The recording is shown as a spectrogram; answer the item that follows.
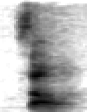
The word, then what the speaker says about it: Zahlen: Zahlen. Is that how you say it? Zahlen. Yeah, see, good.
